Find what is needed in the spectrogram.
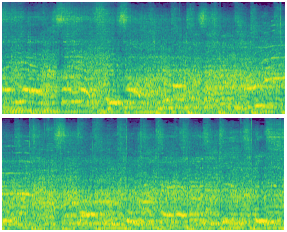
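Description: Live kompa band playing a song with a lead singer over bass, keyboards and drums, heard from within the audience, with crowd shouting mixed in.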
